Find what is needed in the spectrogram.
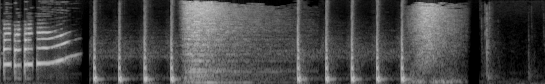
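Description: Cartoon sound effects: a brief rising, warbling tone, then a string of sharp, uneven knocks, as on a wooden door, with two short bursts of hiss among them.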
